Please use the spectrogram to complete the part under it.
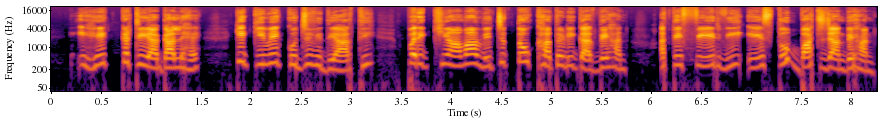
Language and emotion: Punjabi, disgusted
